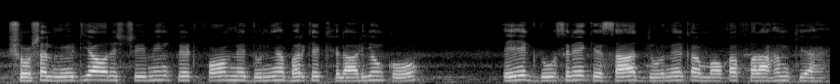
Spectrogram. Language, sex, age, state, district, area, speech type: Urdu, male, 18-30, Bihar, Gaya, urban, spontaneous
